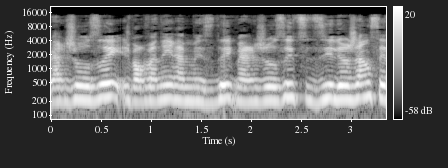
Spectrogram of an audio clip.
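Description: A woman speaks at a fairly high pitch. Her delivery is monotone and flat. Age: 40s. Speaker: business coach. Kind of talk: live stream talk. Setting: online live video broadcast. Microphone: phone near.

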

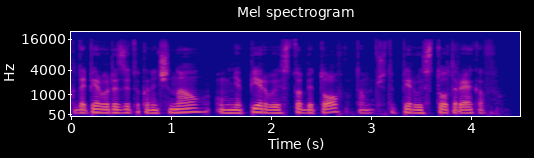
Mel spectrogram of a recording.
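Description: Over a quiet background, a man talks at a fairly quick pace with medium pitch and fairly even intonation, the sound dry with no echo. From Siberia, Russia (Achinsk); Siberia, Russia. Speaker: beatmaker and music teacher; music teacher. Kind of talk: casual talk to camera. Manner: many filler hesitations. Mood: calm, reflective. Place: home room. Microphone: handheld.

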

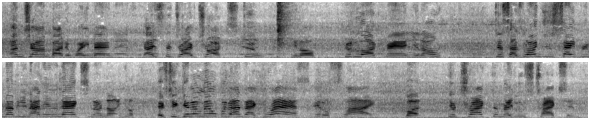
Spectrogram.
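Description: The sound is dry with no echo, though noticeable background noise is present. The pace is moderate. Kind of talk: casual conversation. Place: street. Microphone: phone near.

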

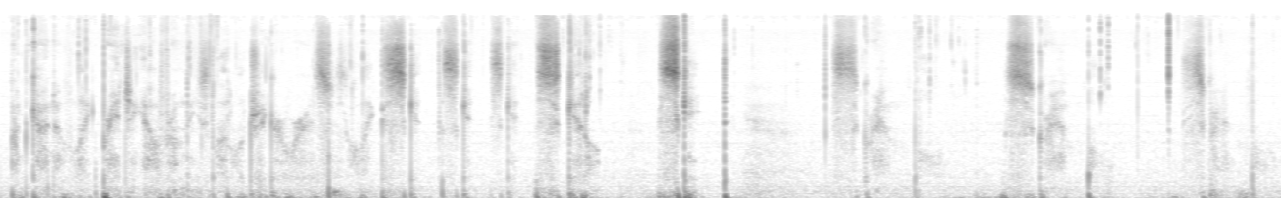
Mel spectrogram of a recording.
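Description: Whispering at a very slow pace, a man leaves long, frequent pauses between his words. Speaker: ASMR content creator. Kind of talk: ASMR trigger-word whisper video. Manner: soft, repetitive trigger-word whispering with casual chatty asides. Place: home room. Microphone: studio mic.

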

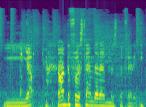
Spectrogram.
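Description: Behind a man's speech, clear music can be heard. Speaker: travel vlogger. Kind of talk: casual vlog chat. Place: car. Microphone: phone near.

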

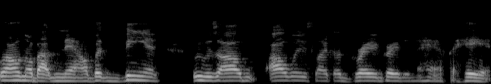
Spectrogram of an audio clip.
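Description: In a quiet background, a woman with a fairly low pitch speaks in a flat monotone, the sound dry with no echo. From Huntsville, Alabama, US South. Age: 50s. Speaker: former drug dealer sharing life story. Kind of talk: interview testimony. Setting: video call. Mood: reflective, candid. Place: home room. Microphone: video call.

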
